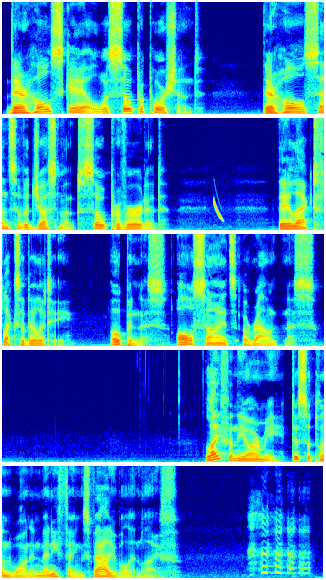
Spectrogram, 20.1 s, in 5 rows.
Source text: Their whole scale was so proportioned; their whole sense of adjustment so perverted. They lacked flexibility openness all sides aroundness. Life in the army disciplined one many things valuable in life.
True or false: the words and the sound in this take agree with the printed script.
false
